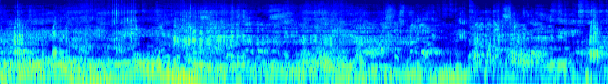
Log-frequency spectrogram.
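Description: Motocross dirt bike engines revving as the bikes race past on a dirt track, the engine pitch rising and falling with each twist of the throttle and gear change, louder in the first few seconds, with voices underneath.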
